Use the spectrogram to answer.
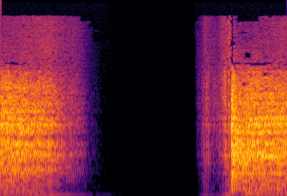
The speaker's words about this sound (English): What's he shooting at now?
